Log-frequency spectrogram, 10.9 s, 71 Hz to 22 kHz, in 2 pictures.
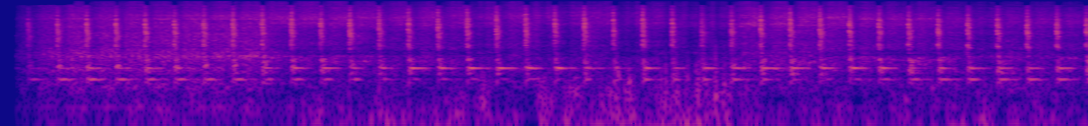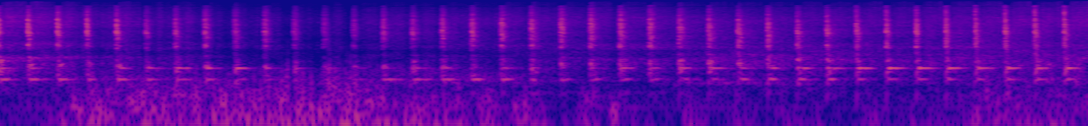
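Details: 2006 Chevy Trailblazer with the 4.2L Vortec engine idling: a steady, rapid metallic knock; whether it is top end or bottom end is unknown.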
